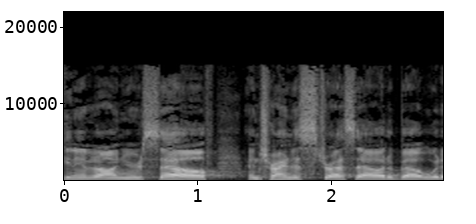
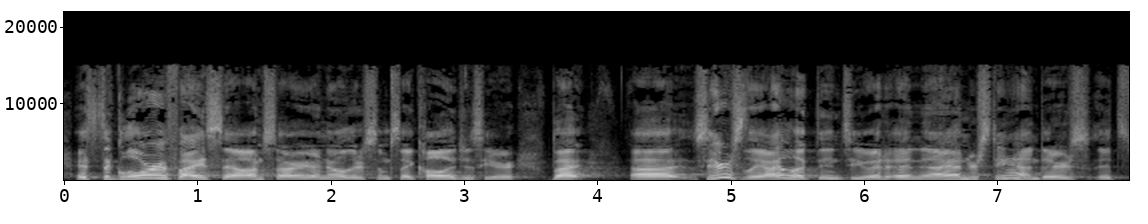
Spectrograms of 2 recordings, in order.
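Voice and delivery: ordinary delivery

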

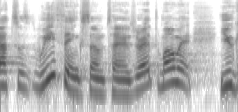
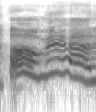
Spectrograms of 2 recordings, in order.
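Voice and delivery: high laughing cry; 9 semitones higher than usual. Real, not acted. Preacher cracking up at his own story, laughing high.

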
